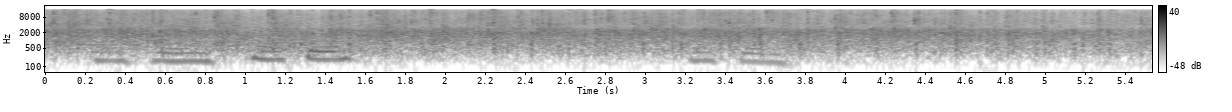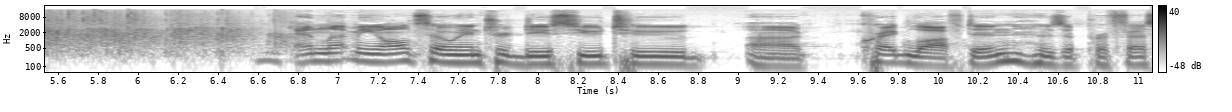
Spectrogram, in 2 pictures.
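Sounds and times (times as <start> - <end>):
audience applause: 0.0 - 7.2
speech: 0.2 - 1.9, 3.2 - 4.0, 6.6 - 11.0.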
